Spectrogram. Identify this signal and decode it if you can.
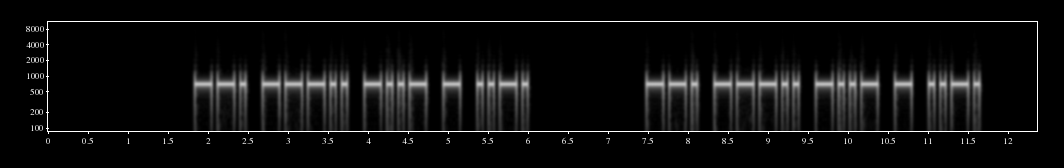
Morse code, heard as a keyed tone, about 17 wpm, 700 Hz. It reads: G8XTF G8XTF
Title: DXCC-100 Call Signs - 5 Characters - Repeated 3x - 17wpm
